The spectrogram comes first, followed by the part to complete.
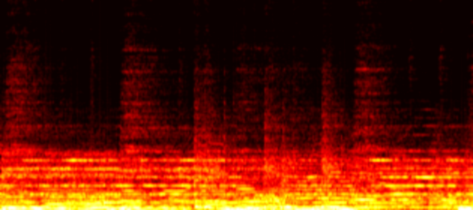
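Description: Live band playing amplified music, with electric guitars, keyboards and a drum kit.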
